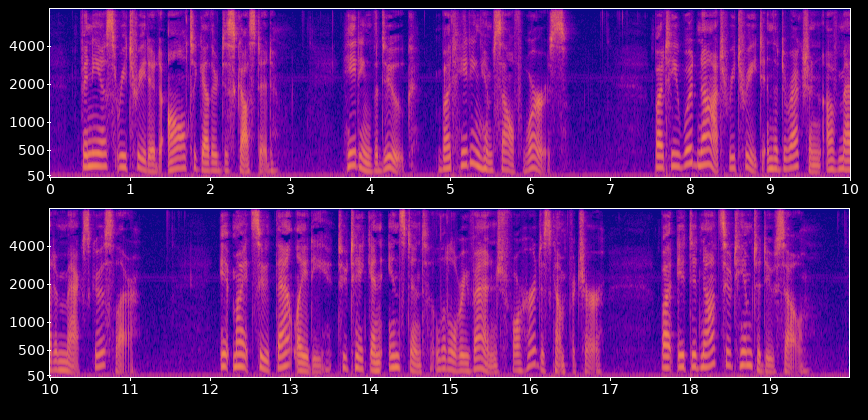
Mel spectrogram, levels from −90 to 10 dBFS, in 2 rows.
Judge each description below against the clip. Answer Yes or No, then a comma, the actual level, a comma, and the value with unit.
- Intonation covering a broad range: Yes, wide, 6.8 semitones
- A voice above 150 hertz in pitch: Yes, medium, 185 Hz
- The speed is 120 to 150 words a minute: Yes, average, 140 wpm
